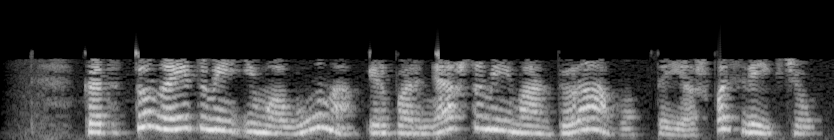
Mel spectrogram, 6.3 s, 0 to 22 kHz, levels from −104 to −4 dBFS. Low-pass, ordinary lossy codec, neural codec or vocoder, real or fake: 7.2 kHz; AAC, 16 kbps; none; real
